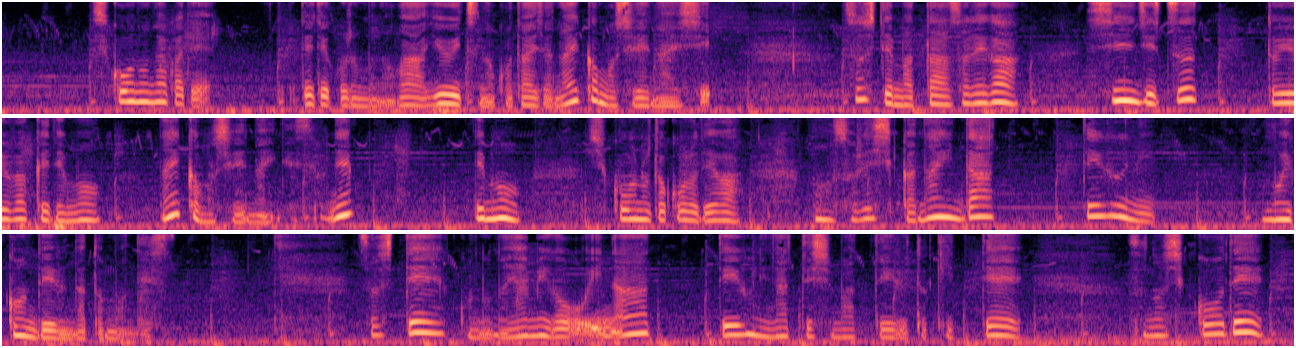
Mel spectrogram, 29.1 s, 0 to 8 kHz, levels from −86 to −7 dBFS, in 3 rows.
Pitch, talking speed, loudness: 190 Hz, 275 characters per minute, -27 LUFS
